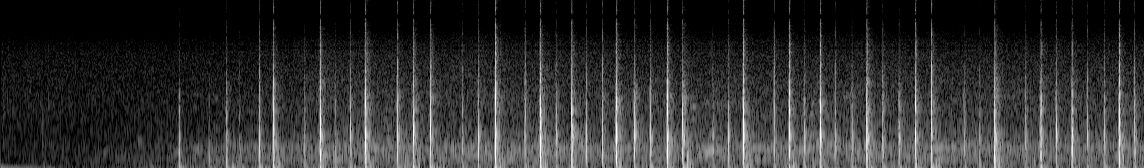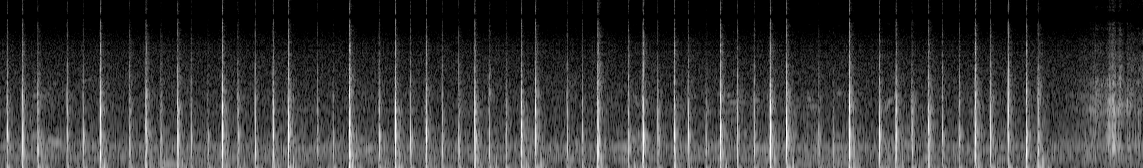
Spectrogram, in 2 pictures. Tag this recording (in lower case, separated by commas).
tap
